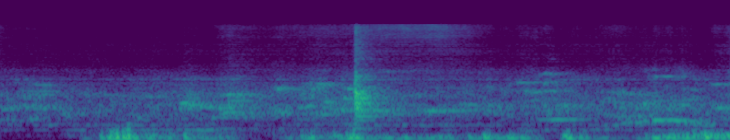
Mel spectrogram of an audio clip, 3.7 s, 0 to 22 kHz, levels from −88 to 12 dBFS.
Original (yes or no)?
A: no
